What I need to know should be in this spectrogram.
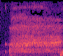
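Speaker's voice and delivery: soft, overwhelmed sigh; real sigh of disbelief. Real, not acted. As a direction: let out a quiet breathy sigh. Overwhelmed comparing past and present.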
